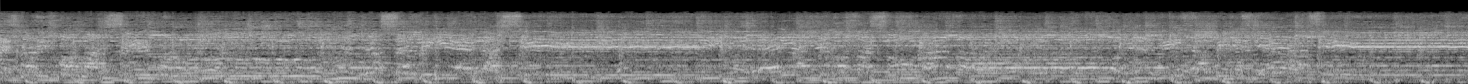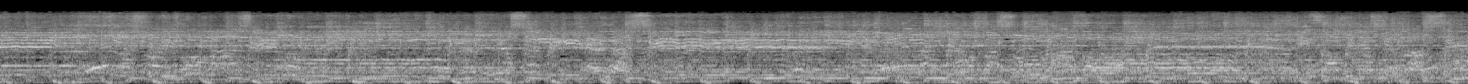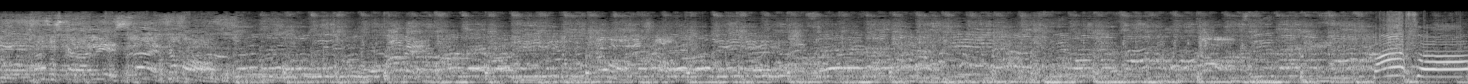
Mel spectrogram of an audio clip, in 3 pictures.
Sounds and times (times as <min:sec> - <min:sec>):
Music: 0:00.0 - 0:44.0.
